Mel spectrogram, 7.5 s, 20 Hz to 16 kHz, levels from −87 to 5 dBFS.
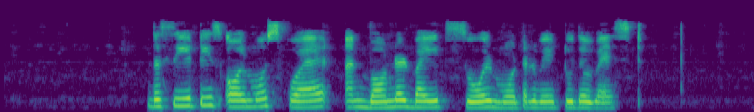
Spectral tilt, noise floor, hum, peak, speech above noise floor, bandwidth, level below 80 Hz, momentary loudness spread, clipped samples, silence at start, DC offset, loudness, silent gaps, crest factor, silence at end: -3 dB/octave; -70 dBFS; none; -2 dBFS; 53 dB; 8 kHz; -62 dBFS; 5 LU; under 0.1%; 1.5 s; under 0.1%; -16 LUFS; none; 16 dB; 1.15 s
